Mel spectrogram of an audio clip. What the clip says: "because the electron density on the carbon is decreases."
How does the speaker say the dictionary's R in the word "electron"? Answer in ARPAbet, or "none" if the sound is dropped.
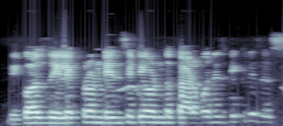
R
